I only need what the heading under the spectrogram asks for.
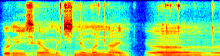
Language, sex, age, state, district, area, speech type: Bodo, male, 30-45, Assam, Kokrajhar, rural, spontaneous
